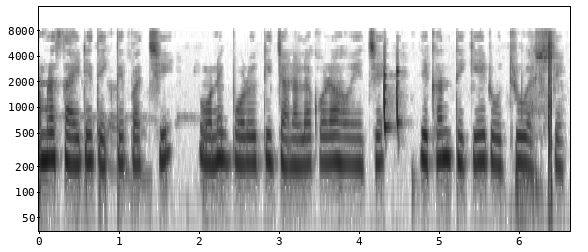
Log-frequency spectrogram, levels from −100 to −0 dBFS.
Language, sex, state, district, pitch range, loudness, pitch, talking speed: Bengali, female, West Bengal, Cooch Behar, 220-240 Hz, -25 LUFS, 225 Hz, 125 wpm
